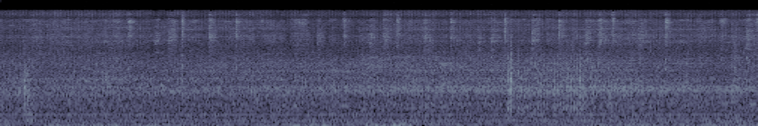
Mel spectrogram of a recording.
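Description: A steady, low engine rumble at idle, with no clear rise or fall.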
